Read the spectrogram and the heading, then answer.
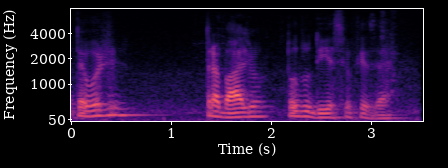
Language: Portuguese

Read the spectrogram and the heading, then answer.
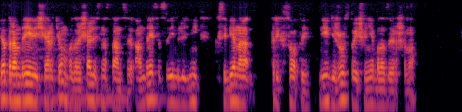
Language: Russian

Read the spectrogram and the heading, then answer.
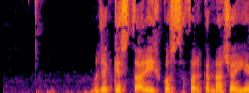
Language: Urdu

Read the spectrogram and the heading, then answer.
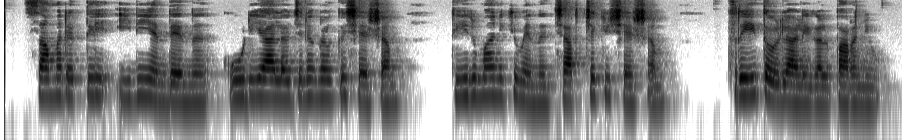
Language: Malayalam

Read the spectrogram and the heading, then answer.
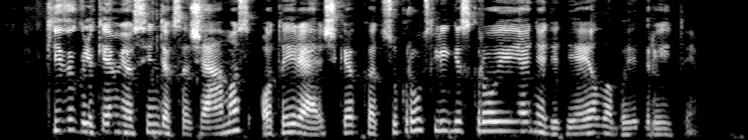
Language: Lithuanian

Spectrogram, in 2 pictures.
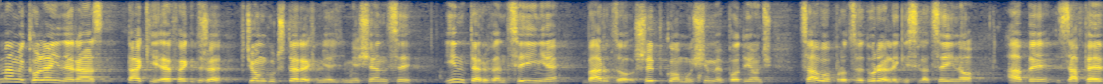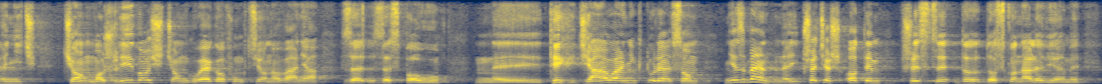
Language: Polish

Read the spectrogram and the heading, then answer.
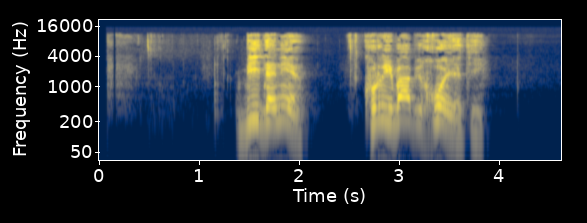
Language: Central Kurdish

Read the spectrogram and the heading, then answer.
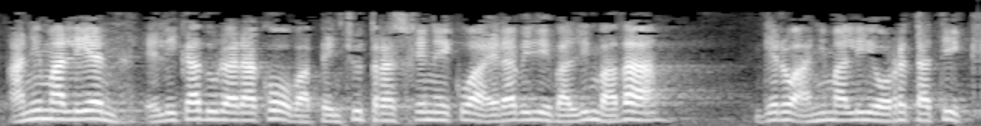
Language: Basque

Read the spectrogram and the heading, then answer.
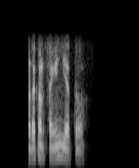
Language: Santali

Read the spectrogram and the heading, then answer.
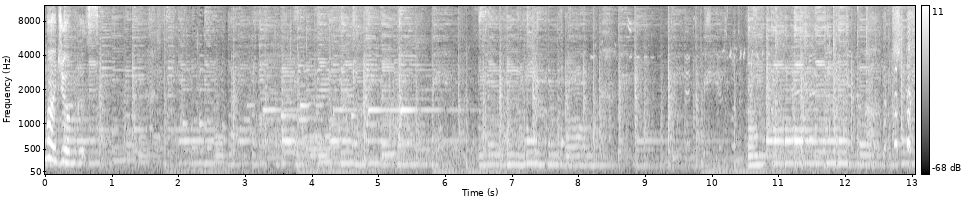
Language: Turkish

